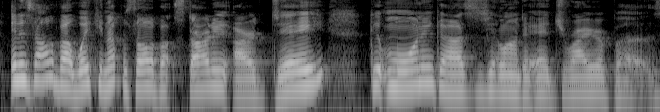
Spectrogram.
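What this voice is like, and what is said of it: Sleepy, just-woken-up voice. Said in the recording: “You hear the sleep in my voice? There is sleep in my voice”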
